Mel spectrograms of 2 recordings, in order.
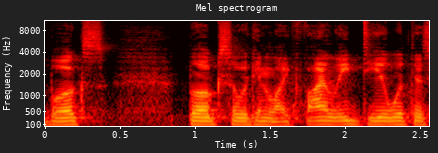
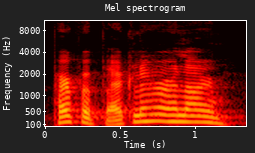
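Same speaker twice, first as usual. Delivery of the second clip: Irish accent; 8 semitones higher than usual. Shown as a demonstration. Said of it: "Try saying "purple burglar alarm" in that accent".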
